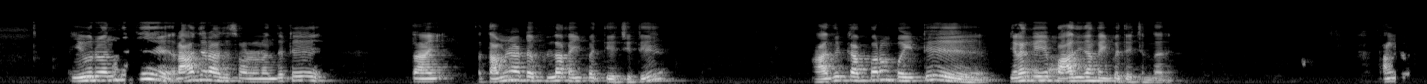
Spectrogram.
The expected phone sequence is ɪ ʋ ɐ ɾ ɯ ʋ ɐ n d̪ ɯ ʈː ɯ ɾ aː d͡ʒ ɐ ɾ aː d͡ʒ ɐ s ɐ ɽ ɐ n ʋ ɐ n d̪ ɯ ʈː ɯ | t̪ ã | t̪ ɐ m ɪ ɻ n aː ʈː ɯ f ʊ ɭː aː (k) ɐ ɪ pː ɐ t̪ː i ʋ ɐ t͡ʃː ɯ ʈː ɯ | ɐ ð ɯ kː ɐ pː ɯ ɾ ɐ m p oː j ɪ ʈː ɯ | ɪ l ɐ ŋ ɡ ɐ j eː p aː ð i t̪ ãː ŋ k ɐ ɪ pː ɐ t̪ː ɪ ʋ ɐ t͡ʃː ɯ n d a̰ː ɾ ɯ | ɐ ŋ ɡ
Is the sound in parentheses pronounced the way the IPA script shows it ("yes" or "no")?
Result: yes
